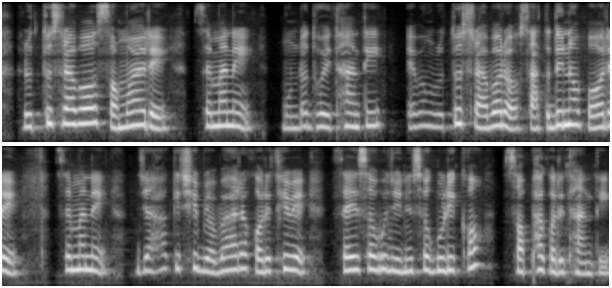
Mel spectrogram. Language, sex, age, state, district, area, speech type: Odia, female, 60+, Odisha, Kandhamal, rural, spontaneous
